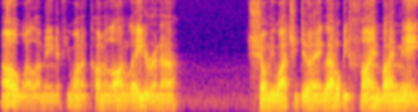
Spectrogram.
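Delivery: utterly flat, very low deadpan. Mocking a game character's line right after a murder; mock flat deadpan delivery.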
